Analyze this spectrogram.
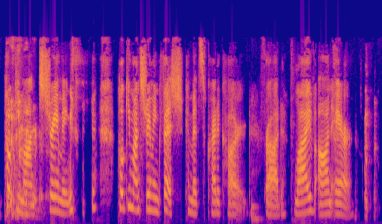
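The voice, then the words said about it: Slightly weird, unwell-sounding voice. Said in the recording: “I'm sick, so my voice sounds a little weird ... Sounds weird.”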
